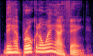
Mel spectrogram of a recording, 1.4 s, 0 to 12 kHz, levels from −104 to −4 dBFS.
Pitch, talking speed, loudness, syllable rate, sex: 145 Hz, 255 wpm, -16 LUFS, 6.2 syllables/s, male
